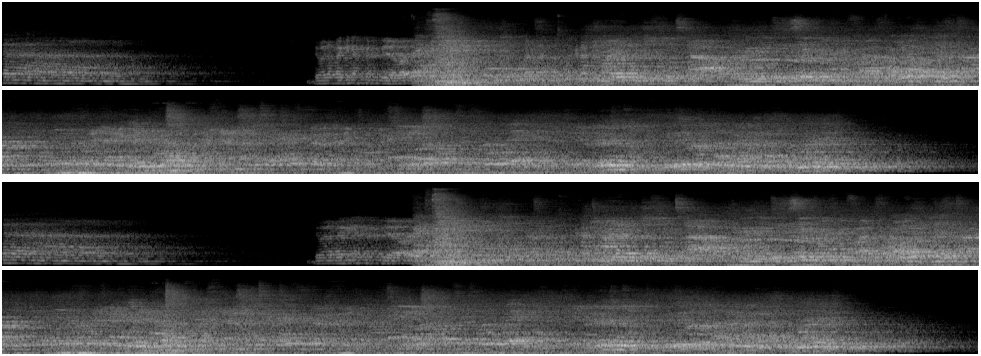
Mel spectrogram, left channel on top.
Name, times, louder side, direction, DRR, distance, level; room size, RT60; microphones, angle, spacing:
voice 1, 0.0-1.4 3.1-6.0 10.6-12.4 12.7-14.1, left 1 dB, 80° left, -4 dB, 0.8 m, -35 dB
sound 1, 4.1-18.1, equal, 40° right, 1.8 m, -27 dB
voice 2, 8.8-9.6 16.4-18.8, left 1 dB, 50° left, -7 dB, 1.9 m, -29 dB
8.7 x 6.5 x 3.2 m, 2.5 s
head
